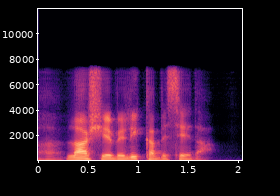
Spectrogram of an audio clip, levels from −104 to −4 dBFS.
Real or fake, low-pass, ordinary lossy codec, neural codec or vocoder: fake; 7.2 kHz; none; codec, 16 kHz, about 1 kbps, DyCAST, with the encoder's durations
